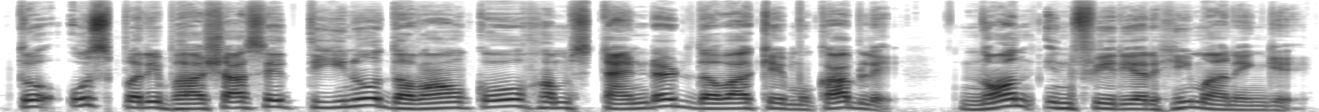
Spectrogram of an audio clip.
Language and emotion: Hindi, neutral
